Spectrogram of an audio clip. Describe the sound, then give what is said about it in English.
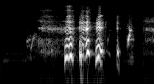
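A cell phone's ringtone goes off for an incoming call, a quick run of warbling, chirpy bursts, three loud ones followed by two shorter blips, clear with no talking over it. “I'm gonna answer it on my cell phone.”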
